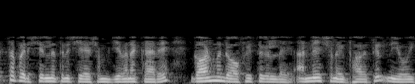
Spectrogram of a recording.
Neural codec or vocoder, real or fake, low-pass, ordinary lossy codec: none; real; 3.6 kHz; none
